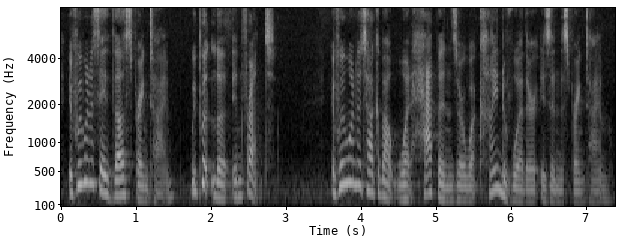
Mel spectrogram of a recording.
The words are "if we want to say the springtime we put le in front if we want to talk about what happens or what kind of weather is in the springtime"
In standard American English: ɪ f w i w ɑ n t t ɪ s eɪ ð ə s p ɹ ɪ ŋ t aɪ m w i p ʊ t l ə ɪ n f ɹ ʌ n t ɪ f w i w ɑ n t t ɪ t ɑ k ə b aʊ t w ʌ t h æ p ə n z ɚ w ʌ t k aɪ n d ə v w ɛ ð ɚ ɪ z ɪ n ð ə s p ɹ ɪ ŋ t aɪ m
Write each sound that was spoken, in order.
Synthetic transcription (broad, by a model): ɪ f w i w ɑ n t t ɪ s eɪ ð ə s p ɹ ɪ ŋ t aɪ m w i p ʊ t l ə ɪ n f ɹ ʌ n t ɪ f w i w ɑ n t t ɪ t ɑ k ə b aʊ t w ʌ t h æ p ə n z ɚ w ʌ t k aɪ n d ə v w ɛ ð ɚ ɪ z ɪ n ð ə s p ɹ ɪ ŋ t aɪ m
